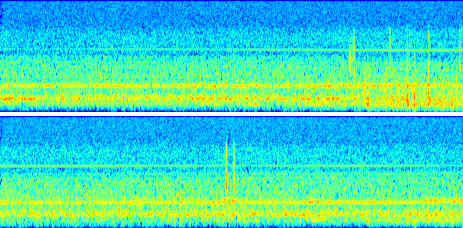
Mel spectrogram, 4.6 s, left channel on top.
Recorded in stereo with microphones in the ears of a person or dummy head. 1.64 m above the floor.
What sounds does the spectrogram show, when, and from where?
Only background noise.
